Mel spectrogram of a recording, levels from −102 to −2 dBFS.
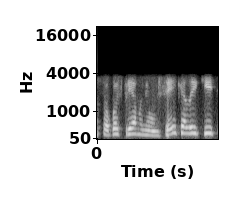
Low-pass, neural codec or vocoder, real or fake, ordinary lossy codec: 3.6 kHz; none; real; Opus, 24 kbps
